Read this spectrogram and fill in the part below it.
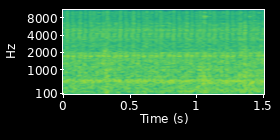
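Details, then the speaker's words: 2017 Ford Escape at idle after a P0304 misfire repair: cylinder 4 ignition coil and all spark plugs replaced, misfire count now zero. A steady fast light top-end ticking over hissy idle remains; cause not diagnosed. "so there's still a ticking sounds for this but we're not G to diagnose that that's a different issue"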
